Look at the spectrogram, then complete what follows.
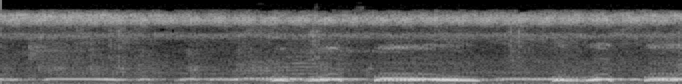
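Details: Dove cooing in a continuous low series, soft at first, then louder wavering phrases that rise and drop, ending in a final rolling coo.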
